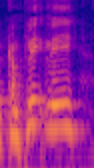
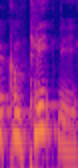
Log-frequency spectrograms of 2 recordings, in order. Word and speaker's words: completely: So completely, we've got this long verb here, we've got the li sound, and we've got our schwa. This is the important one. So remember, this is where the stress starts.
